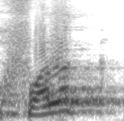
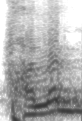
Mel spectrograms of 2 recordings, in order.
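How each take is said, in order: First: The word begins with an f sound. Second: The word begins with an aspirated ph sound. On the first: It means the sky. "अगर उसके नीचे नुक्ता लगा दे तो फलक आसमान हो जाता है" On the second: It means a wooden plank. "अगर आप फलक बोल देते हैं तो लकड़ी का तख्त कहलाता है"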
